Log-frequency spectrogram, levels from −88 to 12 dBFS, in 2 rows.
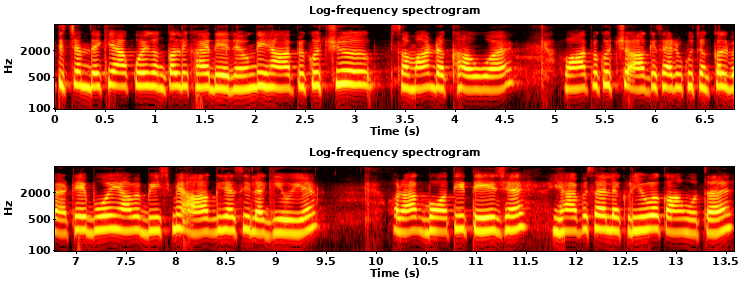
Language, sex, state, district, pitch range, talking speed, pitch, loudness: Hindi, female, Bihar, Supaul, 275-315 Hz, 230 wpm, 290 Hz, -13 LUFS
